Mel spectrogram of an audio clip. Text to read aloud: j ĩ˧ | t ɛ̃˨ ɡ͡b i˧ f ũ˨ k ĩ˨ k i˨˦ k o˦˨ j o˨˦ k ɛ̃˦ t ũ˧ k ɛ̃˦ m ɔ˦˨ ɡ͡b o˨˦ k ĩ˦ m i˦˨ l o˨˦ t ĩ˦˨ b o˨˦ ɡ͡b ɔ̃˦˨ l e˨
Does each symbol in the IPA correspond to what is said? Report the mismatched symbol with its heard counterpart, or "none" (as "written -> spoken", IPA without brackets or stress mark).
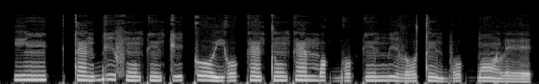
none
